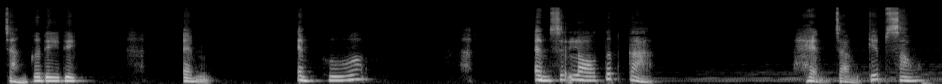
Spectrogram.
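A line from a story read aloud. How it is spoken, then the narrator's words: Tearful, choked speech. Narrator (Vietnamese): Thúy Hạnh mếu máo thưa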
